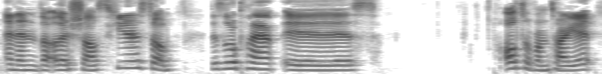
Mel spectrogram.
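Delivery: ordinary talk, nothing marked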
